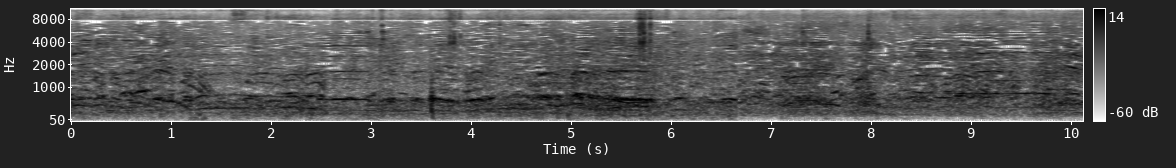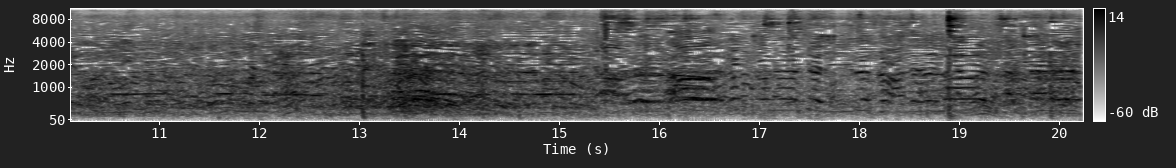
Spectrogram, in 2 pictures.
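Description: A large crowd of trekkers chatters continuously at a samadhi site on the Gadkot Mohim fort trek, a dense babble of many nearby voices with the occasional faint clink.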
